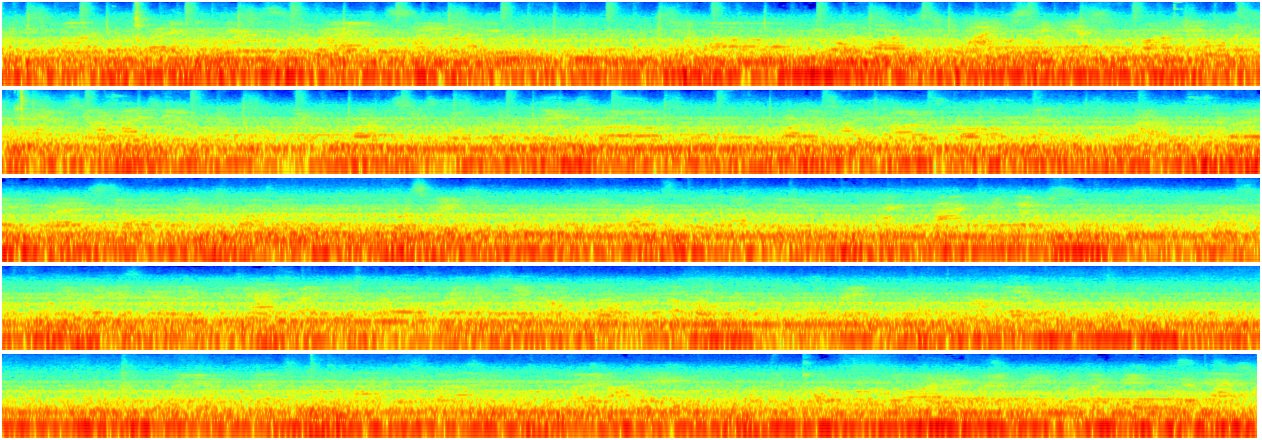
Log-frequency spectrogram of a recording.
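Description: Interior running noise of an Ottawa O-Train Confederation Line light rail car (Alstom Citadis Spirit) in motion: a steady low rumble that holds at an even level throughout.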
